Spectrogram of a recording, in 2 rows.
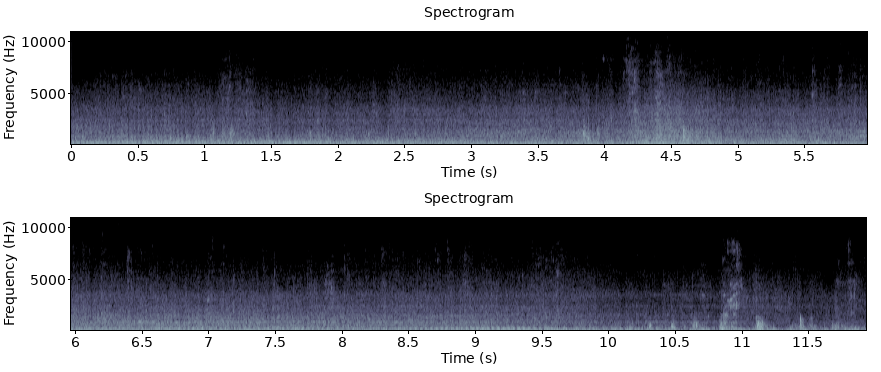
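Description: KTM 500 EXC-F's single-cylinder four-stroke engine running at low, steady revs while riding. Near the end comes a run of irregular sharp knocks.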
